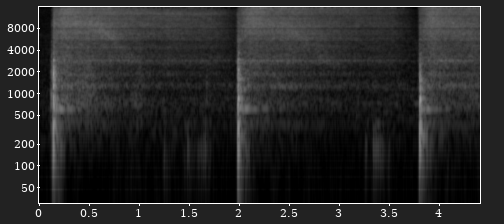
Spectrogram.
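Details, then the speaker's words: A518/46RE transmission, valve body removed, air test of front clutch apply passage: three sharp air bursts about two seconds apart fading into hiss as the clutch strokes; applies normally. "You can hear the clutch moving And well, that's all the test you can make."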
